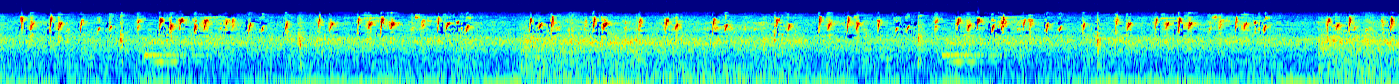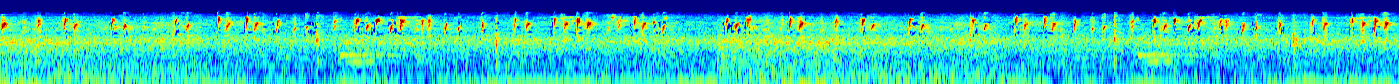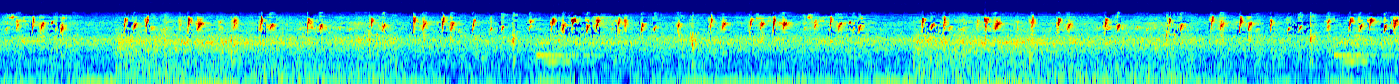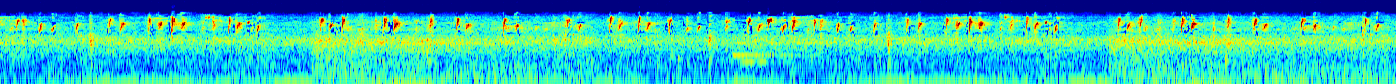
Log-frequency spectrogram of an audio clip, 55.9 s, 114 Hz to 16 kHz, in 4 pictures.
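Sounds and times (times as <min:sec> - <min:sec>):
goldfinch twittering: 0:00.0 - 0:55.9
steady low hum: 0:00.0 - 0:55.9.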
